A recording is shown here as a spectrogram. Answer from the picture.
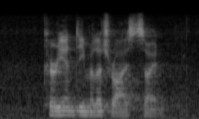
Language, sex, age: English, male, 24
